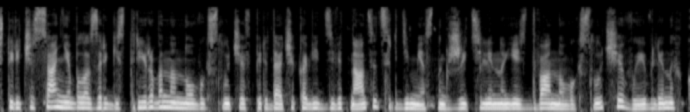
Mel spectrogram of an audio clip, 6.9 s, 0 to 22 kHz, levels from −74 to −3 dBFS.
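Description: No technical faults can be heard anywhere here.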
